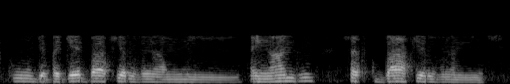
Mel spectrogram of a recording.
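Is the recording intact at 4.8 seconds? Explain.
No. At 4.8 seconds, as throughout the clip, the speech carries heavy Speex codec damage: starved CELP excitation makes it hoarse and near-robotic, which fits a setting around 4 kbps, with nothing above 3.8 kHz. A plain low-pass would dull the sound without this buzzy roughness.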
